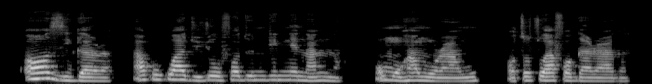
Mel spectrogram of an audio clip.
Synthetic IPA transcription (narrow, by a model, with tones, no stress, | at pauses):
ɔ˦zi˨ɡa˨ɾa˨ | a̰˦kʷʊ˦kʷa˦d͡ʒʊ˨d͡ʒo˦˨fɔ˦dʊ˦n̩˦dɪ˦n̩˦ne˦na˨n̩˦na˨ | ʊ̰˦mʊ˨ɦa˦ŋʷʊ˨ɾa˨a˨ŋʷʊ˦ | ɔ˨tʊ˦tʊ˦a˦fɔ˦ɡa˨ɾa˨a˨ɡa˦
